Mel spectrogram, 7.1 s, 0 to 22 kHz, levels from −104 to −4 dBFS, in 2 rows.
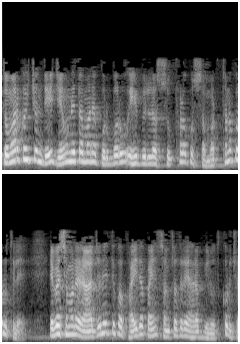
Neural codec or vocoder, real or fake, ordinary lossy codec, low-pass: none; real; none; 5.4 kHz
